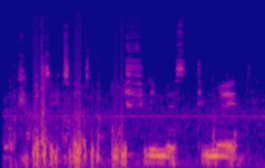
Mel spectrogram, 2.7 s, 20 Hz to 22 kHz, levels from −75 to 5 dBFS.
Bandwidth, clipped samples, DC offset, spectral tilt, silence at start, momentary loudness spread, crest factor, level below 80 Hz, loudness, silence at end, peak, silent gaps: 16.5 kHz; under 0.1%; under 0.1%; -5.5 dB/octave; 0.05 s; 5 LU; 16 dB; -52 dBFS; -31 LUFS; 0 s; -16 dBFS; none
